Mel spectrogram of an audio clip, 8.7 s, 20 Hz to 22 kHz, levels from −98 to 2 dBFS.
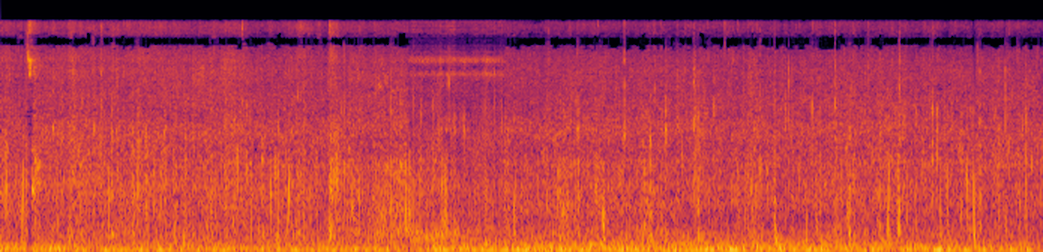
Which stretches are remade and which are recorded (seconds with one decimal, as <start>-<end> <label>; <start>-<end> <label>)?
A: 0.0-3.4 recorded; 3.4-4.2 remade; 4.2-8.7 recorded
